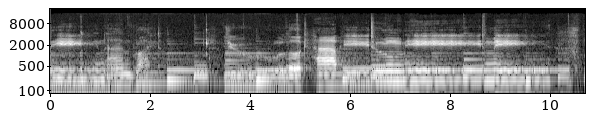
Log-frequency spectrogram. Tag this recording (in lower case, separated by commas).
music, classical music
